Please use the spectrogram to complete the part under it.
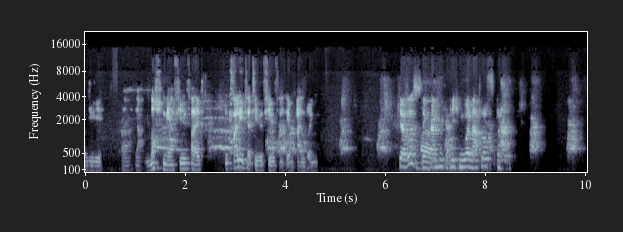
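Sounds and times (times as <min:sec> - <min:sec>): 
speech: 0:00.0 - 0:05.3, 0:06.3 - 0:08.7
dog barking: 0:02.4 - 0:06.2, 0:08.2 - 0:10.0.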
